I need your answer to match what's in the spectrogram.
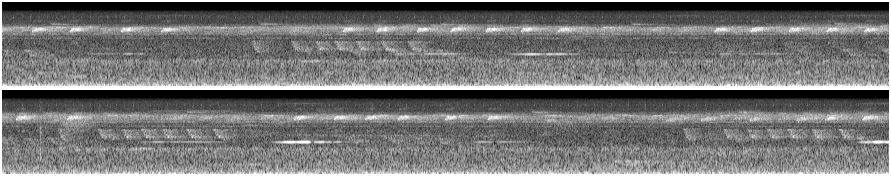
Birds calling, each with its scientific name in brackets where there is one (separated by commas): Blue-gray Saltator (Saltator coerulescens), Horned Screamer (Anhima cornuta), White-winged Becard (Pachyramphus polychopterus), Black-faced Antthrush (Formicarius analis), unidentified bird, Cinereous Tinamou (Crypturellus cinereus)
